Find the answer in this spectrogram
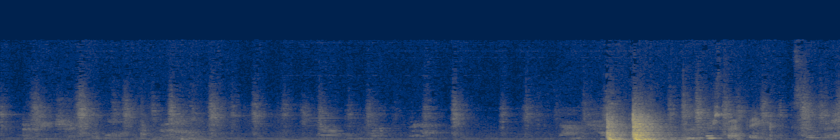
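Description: Someone rummaging in a kitchen cupboard: light knocks and rustles, then a loud clatter about four and a half seconds in.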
